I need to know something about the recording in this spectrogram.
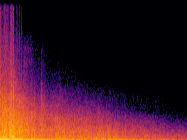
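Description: A single loud cannon shot bursts out with a heavy, deep boom, then rumbles and fades away over about a second and a half, with no voices.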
